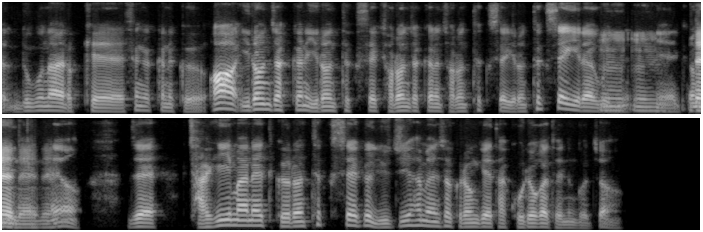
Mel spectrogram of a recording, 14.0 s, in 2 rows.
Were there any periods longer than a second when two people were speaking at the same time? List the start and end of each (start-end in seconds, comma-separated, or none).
6.0-7.6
